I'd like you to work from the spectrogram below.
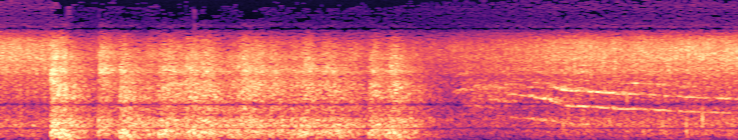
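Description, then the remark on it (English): Several sharp, booming gunshots in a film scene ring out over a loud, rumbling din, then the noise drops away and a thin, wavering wail of someone who has been shot rises and falls. “And you hear the gunshots and the moaning and a wailing of somebody inside that has been shot.”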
